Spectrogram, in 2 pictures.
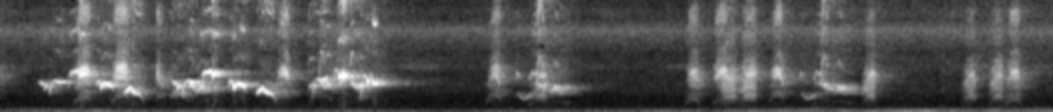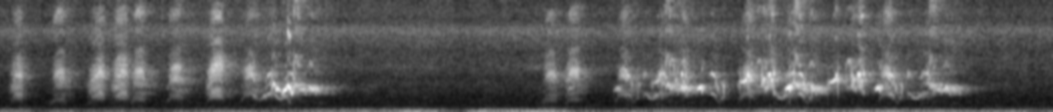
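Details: Sooty-headed bulbul giving loud 'teler' chatter as tutor sound for young bulbuls: an opening flurry of squeaky whistled notes, then repeated quick chirp series and another squeaky burst, over low background rumble.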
